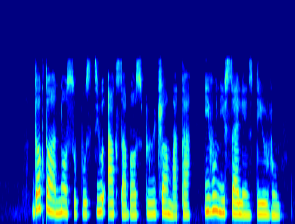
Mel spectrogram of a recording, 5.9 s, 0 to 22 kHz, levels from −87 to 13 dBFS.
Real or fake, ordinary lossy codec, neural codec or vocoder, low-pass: real; none; none; 7.2 kHz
